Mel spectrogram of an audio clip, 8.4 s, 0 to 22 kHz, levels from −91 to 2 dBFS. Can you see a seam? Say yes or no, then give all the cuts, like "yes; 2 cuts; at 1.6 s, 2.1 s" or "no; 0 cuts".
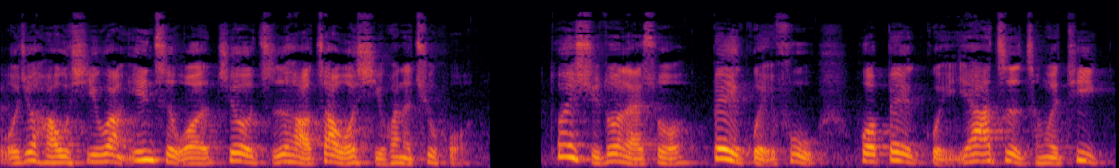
no; 0 cuts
